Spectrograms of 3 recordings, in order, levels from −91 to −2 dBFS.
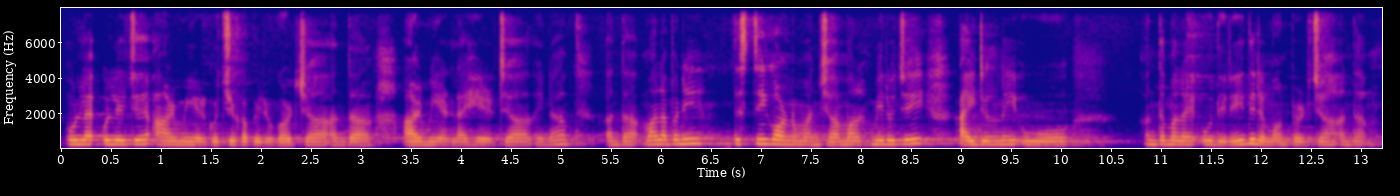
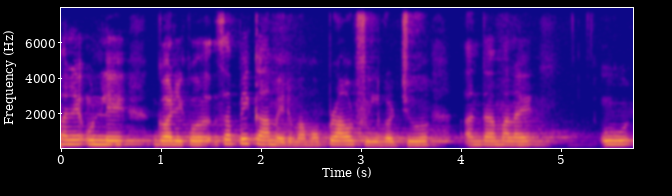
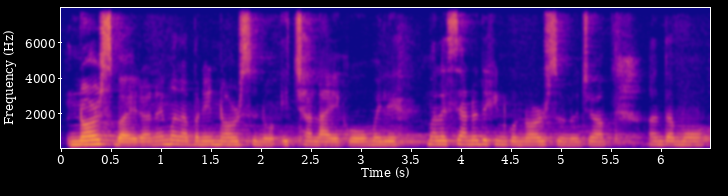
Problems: continuous background conversations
